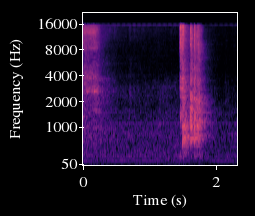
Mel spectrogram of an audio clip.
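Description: A brief clatter about one and a half seconds in, as a digital meat thermometer's metal probe is set down on a kitchen counter.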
